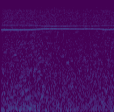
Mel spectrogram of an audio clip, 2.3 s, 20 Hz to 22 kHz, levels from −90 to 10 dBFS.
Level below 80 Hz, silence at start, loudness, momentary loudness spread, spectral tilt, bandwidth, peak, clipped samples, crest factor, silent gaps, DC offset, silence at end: -86 dBFS; 0 s; -61 LUFS; 3 LU; -1.5 dB/octave; 17 kHz; -50 dBFS; under 0.1%; 14 dB; none; under 0.1%; 0 s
